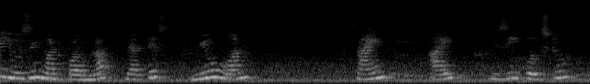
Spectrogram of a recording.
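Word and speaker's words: μ: So mu, which is the refractive index, it is pronounced as mu.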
